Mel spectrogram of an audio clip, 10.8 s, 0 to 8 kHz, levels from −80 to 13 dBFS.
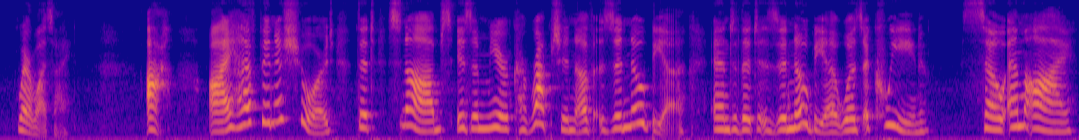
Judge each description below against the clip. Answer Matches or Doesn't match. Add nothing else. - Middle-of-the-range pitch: Doesn't match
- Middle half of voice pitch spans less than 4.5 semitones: Doesn't match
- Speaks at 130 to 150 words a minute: Matches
